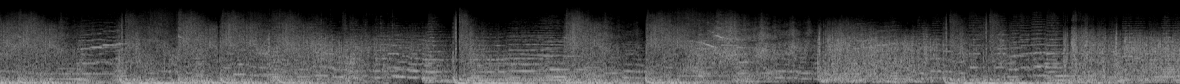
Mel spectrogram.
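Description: Cannons fire during a pirate attack: many heavy booms and crashing impacts follow in rapid succession, loud and dense throughout with brief dips between volleys.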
